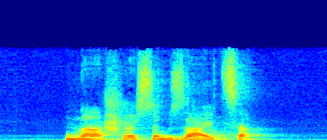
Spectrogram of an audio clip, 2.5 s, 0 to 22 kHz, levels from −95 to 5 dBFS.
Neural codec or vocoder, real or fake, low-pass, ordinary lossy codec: codec, 32 kHz, 1.9 kbps, SNAC; fake; 14.4 kHz; MP3, 96 kbps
